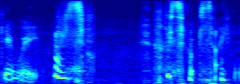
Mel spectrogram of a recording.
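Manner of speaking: whispered, barely voiced thrill; excited whisper. Real, not acted. Streamer whispering to chat how excited she is. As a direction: hush it like a secret you can't hold in. Hushed excitement about Monday.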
